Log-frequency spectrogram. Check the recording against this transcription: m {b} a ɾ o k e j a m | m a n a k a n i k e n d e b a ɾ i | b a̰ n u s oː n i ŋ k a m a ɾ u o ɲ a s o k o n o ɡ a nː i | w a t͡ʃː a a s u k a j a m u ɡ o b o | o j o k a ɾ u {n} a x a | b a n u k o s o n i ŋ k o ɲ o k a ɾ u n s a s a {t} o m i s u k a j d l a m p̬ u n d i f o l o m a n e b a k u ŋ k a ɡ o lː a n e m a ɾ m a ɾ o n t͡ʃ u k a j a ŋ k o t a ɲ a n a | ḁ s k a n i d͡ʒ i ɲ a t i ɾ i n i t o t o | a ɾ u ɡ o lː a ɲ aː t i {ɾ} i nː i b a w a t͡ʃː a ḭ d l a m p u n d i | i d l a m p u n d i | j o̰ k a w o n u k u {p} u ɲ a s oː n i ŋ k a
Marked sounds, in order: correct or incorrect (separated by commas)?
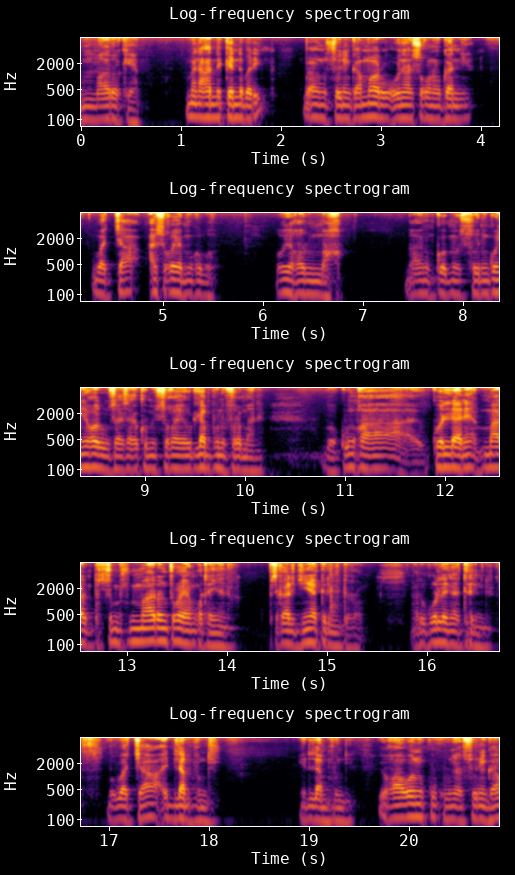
incorrect, incorrect, incorrect, correct, incorrect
